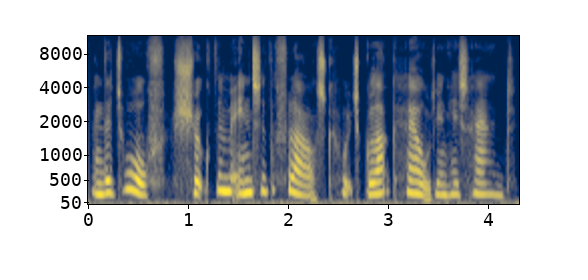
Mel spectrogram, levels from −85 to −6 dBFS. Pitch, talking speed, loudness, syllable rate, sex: 240 Hz, 195 wpm, -16 LUFS, 3.7 syllables/s, female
